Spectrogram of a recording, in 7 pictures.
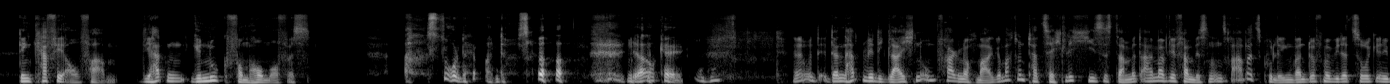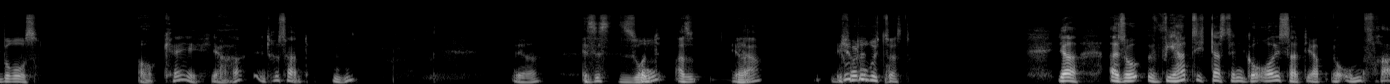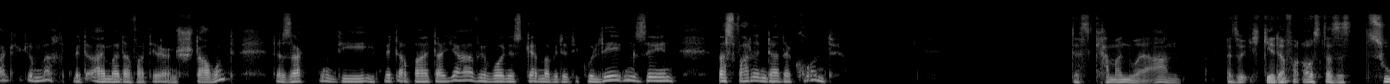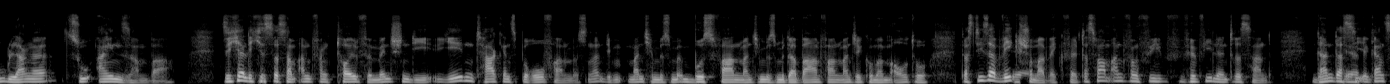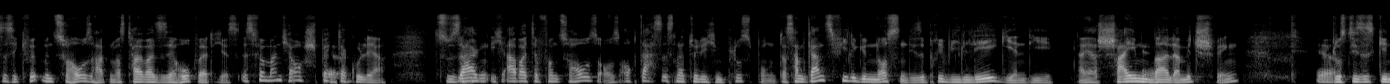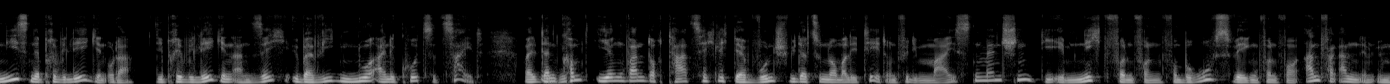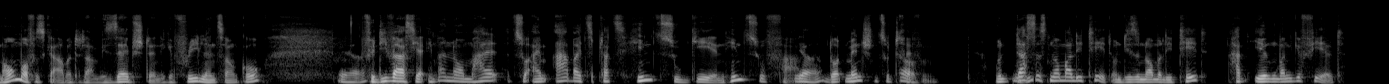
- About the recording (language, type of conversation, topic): German, podcast, Wie stehst du zu Homeoffice im Vergleich zum Büro?
- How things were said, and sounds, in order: laughing while speaking: "Ach so nennt man das"; chuckle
